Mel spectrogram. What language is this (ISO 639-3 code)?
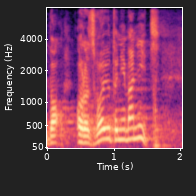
pol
